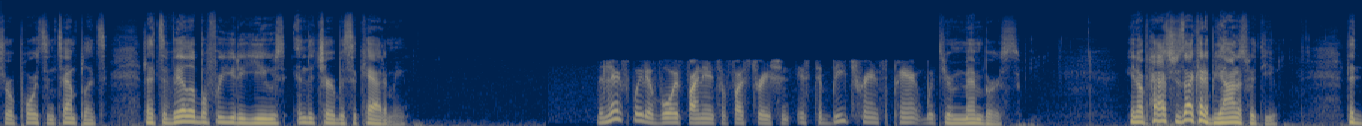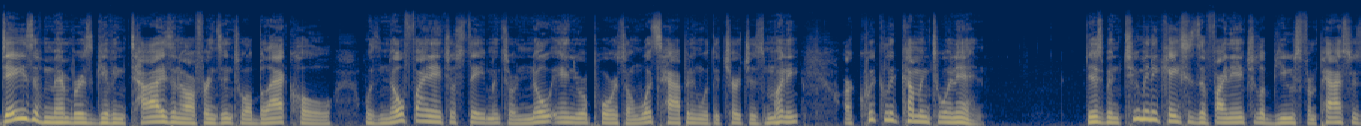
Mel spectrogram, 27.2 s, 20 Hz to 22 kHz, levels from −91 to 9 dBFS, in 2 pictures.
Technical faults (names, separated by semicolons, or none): input switched to a poorer device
